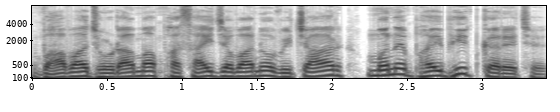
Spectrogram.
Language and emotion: Gujarati, fearful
